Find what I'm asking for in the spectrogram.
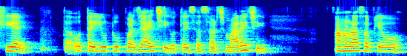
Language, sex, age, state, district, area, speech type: Maithili, female, 18-30, Bihar, Muzaffarpur, rural, spontaneous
